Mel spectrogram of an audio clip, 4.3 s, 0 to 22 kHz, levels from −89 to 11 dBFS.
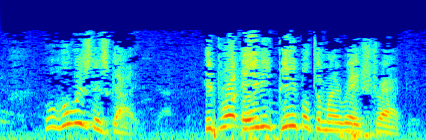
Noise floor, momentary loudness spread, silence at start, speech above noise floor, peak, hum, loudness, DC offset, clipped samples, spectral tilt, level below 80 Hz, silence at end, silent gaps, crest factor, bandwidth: -43 dBFS; 12 LU; 0 s; 27 dB; -2 dBFS; none; -15 LUFS; 0.3%; under 0.1%; -4.5 dB/octave; -36 dBFS; 0.3 s; none; 14 dB; 10.5 kHz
